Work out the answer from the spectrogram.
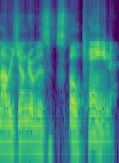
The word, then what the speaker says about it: Spokane: I thought when I was younger it was Spokane. It's actually pronounced Spokane.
